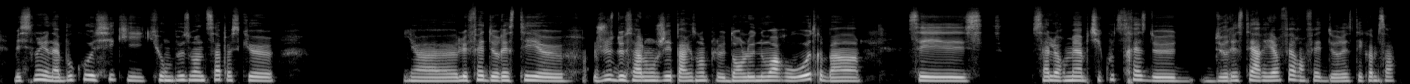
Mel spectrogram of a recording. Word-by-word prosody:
Mais 175 - -2
sinon 220 +5 -1
il - - +5
y - - +2
en - - +1
a 165 - +2
beaucoup 200 +5 -3
aussi 215 +1 0
qui 180 -5 -6
qui 170 +4 -7
ont 190 - +2
besoin 200 +1 0
de - - -6
ça, 215 +1 +1
parce 195 -2 -5
que 180 -4 0 1.3
il 175 - -9
y - - -2
a 165 0 0
le 185 +2 +3
fait 205 +4 +1
de 185 -1 +2
rester, 185 +2 +3
heu, 165 -2 +2 0.3
juste 195 +4 -1
de 200 - +4
s'allonger 185 0 +2
par 175 - +2
exemple, 180 0 -3
heu, 165 - -1
dans 170 +1 0
le 175 0 +2
noir 180 0 +2
ou 175 +4 +4
autre 235 - +4
et - - +1
ben, 165 0 +1 0.5
c'est 170 -2 +3
ç 160 0 -2
ç - - -25 0.3
ça 185 - -2
leur 185 -1 +1
met 185 - +3
un 185 - +4
petit 180 +2 -4
coup 220 - -9
de - - -16
stress 210 -3 -1
de 165 -2 +1 0.2
de 155 +2 -5
rester 185 +3 -1
à 180 - +6
rien 180 +1 +1
faire 210 0 -2
en 180 - -3
fait, 180 0 -5
de 160 -1 -5
rester 165 +2 -4
comme 180 0 -4
ça. 180 0 -6
180 Hz, 255 wpm, -21 LUFS, 170-190 Hz, 1.3 s, à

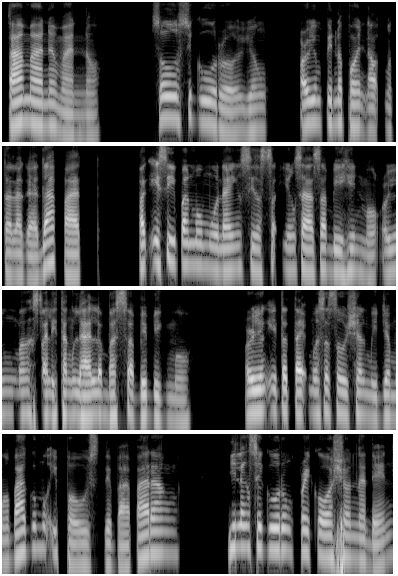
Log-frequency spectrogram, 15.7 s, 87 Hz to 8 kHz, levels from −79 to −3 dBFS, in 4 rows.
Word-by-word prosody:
Tama 160 0 +6
naman 115 -8 -2
'no. 105 +1 -8 0.5
So, 190 +1 0
siguro 155 -11 -2
yung, 130 +2 -6 0.4
or 150 - +3
yung 165 - -5
pino-point 155 -4 -2
out 130 - 0
mo 135 - -12
talaga 125 -3 -1
dapat 130 -9 +4 0.6
pag-isipan 180 +1 +3
mo 170 -1 -2
muna 150 -2 +1
yung 155 +1 -1
sina 150 -2 -1 0.2
yung 150 - -4
sasabihin 140 -1 +1
mo 120 0 -4
o 135 - -5
yung 150 +2 -4
mga 150 -1 -2
salitang 145 +1 0
lalabas 140 0 +3
sa - - +2
bibig 135 0 0
mo 115 0 -7 0.5
or 150 - +7
yung 160 +1 +4
ita-type 160 -1 +3
mo 150 - -2
sa 160 - 0
social 145 -2 0
media 135 +1 -2
mo 130 +1 -6
bago 180 +5 +2
mo 200 - -6
i-post, 115 -9 -4
'di 120 - -4
ba? 110 -1 -3
Parang, 170 +3 +1 0.5
bilang 205 +1 +2
sigurong 195 -1 +2
pre-caution 155 -3 +1
na 140 -2 -2
din 120 +6 -3
150 Hz, 185 wpm, -24 LUFS, 130-165 Hz, 0.6 s, or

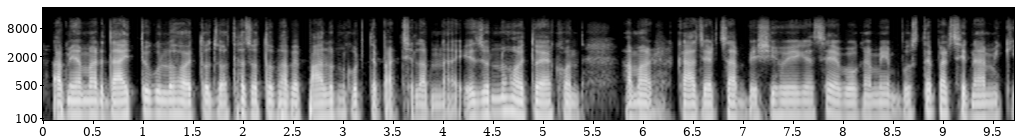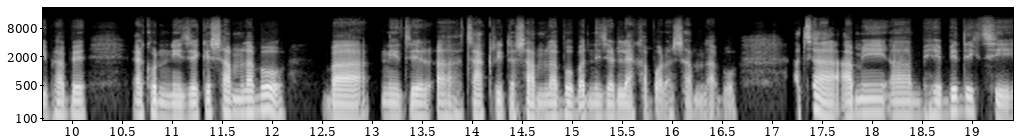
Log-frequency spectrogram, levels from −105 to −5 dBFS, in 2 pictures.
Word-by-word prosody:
আমি 120 - +3
আমার 120 0 +3
দায়িত্বগুলো 120 +1 +3
হয়তো 110 +1 +2
যথাযথভাবে 110 0 +1
পালন 105 +3 +2
করতে 105 - -2
পারছিলাম 100 -2 -4
না। - - -6 0.2
এজন্য 120 +3 +1
হয়তো 115 -1 +2
এখন 110 -1 -2 0.6
আমার 105 -1 +2 0.3
কাজের 105 0 +2
চাপ 105 -1 +2
বেশি 100 +2 -3
হয়ে 115 0 0
গেছে 115 +2 -6
এবং 110 0 -1
আমি 110 +1 -3 0.2
বুঝতে 110 +4 -1
পারছি 120 -3 -1
না - - +1
আমি 105 +1 -4
কিভাবে 110 +2 -1 0.6
এখন 115 +1 +2
নিজেকে 105 +4 +1
সামলাবো? 130 +4 +4 0.6
বা 105 -1 +7 0.5
নিজের 105 0 +1 0.2
আ - - +1 0.3
চাকরিটা 110 0 -1
সামলাবো 105 +2 +1
বা 100 - +3
নিজের 105 0 -1
লেখাপড়া 100 +2 -3
সামলাবো। - - -7 0.7
আচ্ছা - - +1 0.3
আমি 125 +2 +1 0.3
আ - - +1 0.3
ভেবে 120 +3 0
দেখছি। 130 -4 -2
110 Hz, 130 wpm, -24 LUFS, 105-120 Hz, 0.7 s, বা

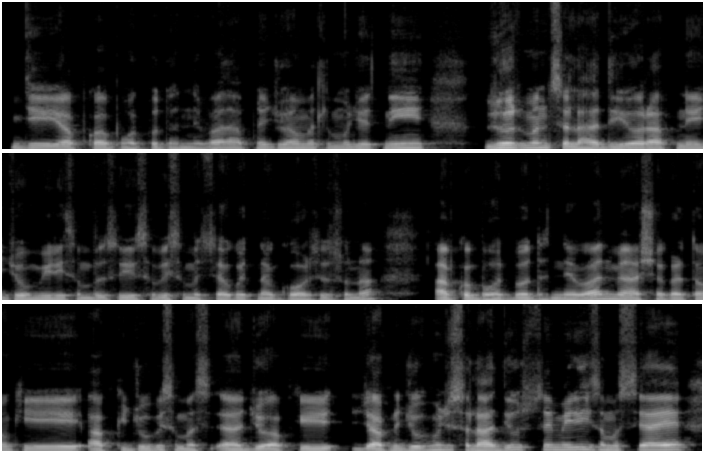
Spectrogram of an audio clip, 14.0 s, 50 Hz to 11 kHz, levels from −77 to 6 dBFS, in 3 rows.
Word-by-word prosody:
जी, 155 -1 0
आपका 140 0 0
बहुत-बहुत 125 -2 -5
धन्यवाद। 120 +4 -3
आपने 140 -1 -4
जो 140 +1 -4
है, 150 - 0
मतलब 150 0 -6
मुझे 145 0 -3
इतनी 150 +2 -2 0.6
ज़रूरतमंद 175 +2 +5
सलाह 135 +1 +3
दी 140 +4 -1
और 155 - +4
आपने 145 +1 0
जो 140 - +2
मेरी 135 +1 -1
सिम्पल 125 +2 -5
सी 140 0 -3
सभी 130 -1 -6
समस्याओं 120 -1 -2
को 120 - -2
इतना 120 0 -4
गौर 115 0 +1
से 125 +3 -7
सुना, 125 +7 -5 0.4
आपका 135 +2 +2
बहुत-बहुत 125 +1 0
धन्यवाद। 120 +7 +1
मैं 150 - +3
आशा 130 0 -1
करता 130 +1 0
हूँ 140 - -2
कि 145 -1 -2 0.4
आपकी 135 +3 -9
जो 130 - -2
भी 160 - -3
समस 130 -3 -4
अ, 130 -1 +3
जो 130 +1 +3
आपकी 135 +2 0 0.3
जो 140 +1 +4
आपने 145 +3 +2
जो 140 0 +1
भी 150 - -5
मुझे 170 -1 -1
सलाह 140 -3 +4
दी, 145 +5 -2
उससे 180 0 -3
मेरी 185 +1 +1
समस्याएँ 170 +1 +5
140 Hz, 220 wpm, -22 LUFS, 130-150 Hz, 0.6 s, ज़रूरतमंद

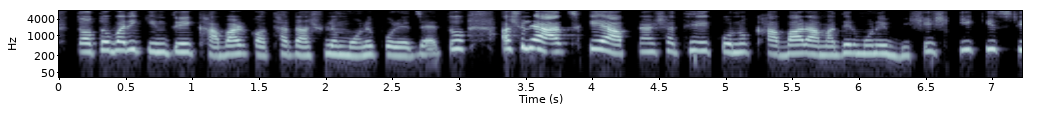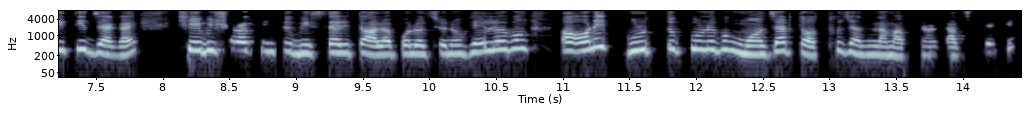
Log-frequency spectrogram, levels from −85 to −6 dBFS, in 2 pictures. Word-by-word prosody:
ততবারই 310 +4 +3
কিন্তু 270 -3 -3
এই 270 - -1
খাবার 225 +4 +3
কথাটা 220 +1 -3
আসলে 230 +2 -4
মনে 215 +2 -2
পড়ে 200 -3 -1
যায়। 225 - -3
তো 350 - 0 0.4
আসলে 370 +1 +3 0.2
আজকে 280 +6 +1 0.2
আপনার 275 +3 -5
সাথে 280 +1 -6 0.2
কোনো 265 0 -1
খাবার 240 +1 +3
আমাদের 215 +3 -2
মনে 235 0 -2 0.2
বিশেষ 255 +7 -8
কি, 330 - -4
কি 345 - -2
স্মৃতির 325 -1 -2
জায়গায়, 225 +2 +1 0.3
সে 330 - +1
বিষয়ে 305 +1 -1
কিন্তু 285 0 -8
বিস্তারিত 250 +1 -1
আলাপ 220 0 0
আলোচনা 235 0 -2
হলো 280 +4 0
এবং 360 +1 -1 0.3
অ - - +6
অনেক 395 +5 +3 0.2
গুরুত্বপূর্ণ 335 +1 -1
এবং 335 0 -1
মজার 225 +7 +2
তথ্য 210 -2 -2
জানলাম 220 -4 -2
আপনার 210 +3 -11
কাছ 200 0 -5
থেকে। 265 +4 -8
255 Hz, 170 wpm, -25 LUFS, 225-310 Hz, 0.4 s, অ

